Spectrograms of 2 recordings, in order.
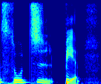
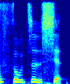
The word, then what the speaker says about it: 苏志燮: 这个欧巴呢，就是这个苏志燮。我在做这一集之前，其实特特别偷偷去查这个字到底怎么念，因为我之前一直念错，我一直念成苏志变，然后好像有查，所以我现在知道是苏志燮。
